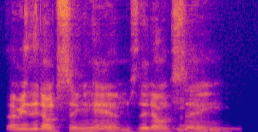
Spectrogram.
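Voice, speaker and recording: A man with a mid-pitched voice speaks as a guest author, building his points emphatically and dropping dry, self-mocking jokes. The delivery is conversational and steady. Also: brisk. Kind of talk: casual livestream conversation.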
